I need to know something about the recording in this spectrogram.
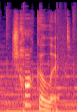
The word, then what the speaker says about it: chocolate: Many three syllable words have stress on the first syllable.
